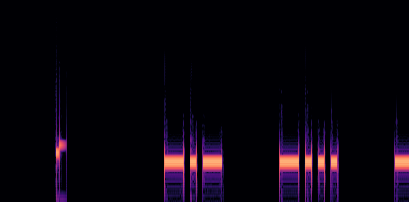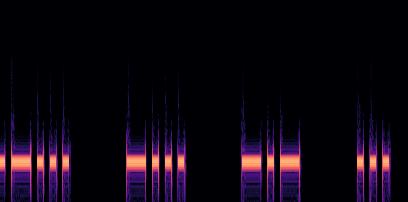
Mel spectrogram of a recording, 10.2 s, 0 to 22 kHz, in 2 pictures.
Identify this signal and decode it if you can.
Morse code, heard as a keyed tone, about 15 wpm, spaced as for 9 wpm, 700 Hz. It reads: KB7BKS
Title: USA Call Signs - 6 Characters - 3x Character Spacing - 15wpm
